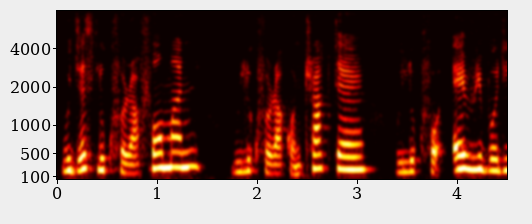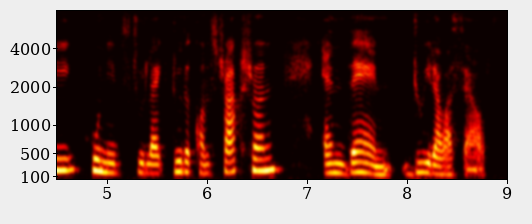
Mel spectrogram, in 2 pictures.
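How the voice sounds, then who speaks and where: Earnest lower-voiced woman vlogger. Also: moderate pace, mellow. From Kenya. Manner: earnest, emphatic, repeats warnings, laughs easily. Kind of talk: casual livestream talk to viewers.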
